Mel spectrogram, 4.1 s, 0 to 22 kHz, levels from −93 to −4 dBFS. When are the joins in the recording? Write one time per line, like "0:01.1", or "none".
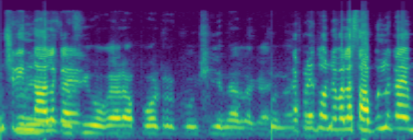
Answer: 0:02.7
